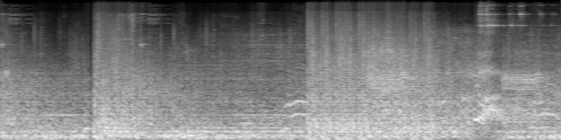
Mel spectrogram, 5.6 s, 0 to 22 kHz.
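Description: Loud gunfire from target practice in the video game Metro 2033, sharp reports at about one second and three seconds with dense ringing noise between and faint game sounds underneath.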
